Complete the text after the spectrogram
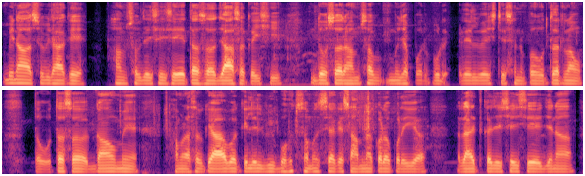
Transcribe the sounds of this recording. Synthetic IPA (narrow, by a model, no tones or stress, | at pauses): binasubid̪ʱake | həmsəbd͡ʒesɛseːt̪əs̬ə̃d͡ʒasəkəjt͡ʃʰid̪osəɾɦəmsəbmud͡ʒʱəpəɾpuɾɾelwesʈesənpəɾut̪əɾləɦũt̪ɔot̪əsə̃ɡãumehəmɾasəb̚ʱkeabəkelelbʱibəɦut̪səməsjakesamnakəɾəpəɽəjjə | ɾajt̪kəd͡ʒesəjsed͡ʒena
